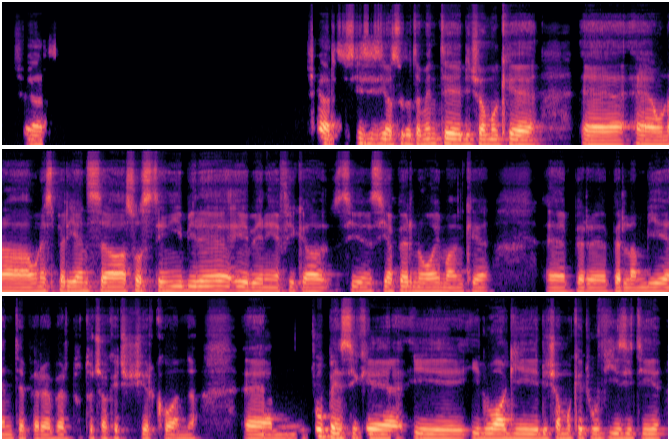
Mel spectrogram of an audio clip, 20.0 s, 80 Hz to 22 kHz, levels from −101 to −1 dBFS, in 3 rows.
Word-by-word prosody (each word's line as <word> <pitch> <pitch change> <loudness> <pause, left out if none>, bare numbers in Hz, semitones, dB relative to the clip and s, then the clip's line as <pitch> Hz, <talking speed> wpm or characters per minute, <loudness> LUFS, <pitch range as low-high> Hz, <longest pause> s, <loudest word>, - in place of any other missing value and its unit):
Cert 120 -2 -5 2.5
Certo, - - +2
sì, 145 -2 -4
sì, 135 +1 -3
sì, 135 +2 0
assolutamente, 130 +2 +2
diciamo 130 0 0
che 125 -3 +4 0.5
è 120 -1 +3
è 125 -3 +3
una 115 0 +2
un'esperienza 120 0 +1
sostenibile 130 +2 0
e 130 -1 0
benefica 115 0 -2
si 130 -2 -6
sia 120 +2 -2
per 125 +1 -1
noi 120 0 0
ma 110 -1 -2
anche, 110 0 -5 0.5
uhm, 105 -1 -2
per 110 0 -2
per 115 - 0
l'ambiente, 110 +1 -2
per 110 -2 -1
per 105 0 -3
tutto 115 +2 -13
ciò 110 - -3
che 115 - -6
ci 115 0 -8
circonda. 105 -3 -4 0.5
Uhm, 110 -1 +1 0.2
tu 180 -1 +4
pensi 130 -4 +3
che 120 -3 +4
i 115 -3 0
i 130 - -5
luoghi, 125 -1 +4
diciamo, 120 0 -2
che 120 - -1
tu 125 0 -4
visiti, 125 -1 -3
120 Hz, 130 wpm, -23 LUFS, 115-125 Hz, 2.5 s, che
